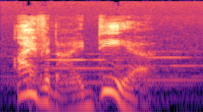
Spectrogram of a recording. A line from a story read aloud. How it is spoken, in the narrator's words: whispered Fjallar to his brother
